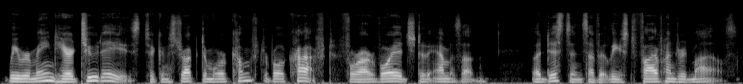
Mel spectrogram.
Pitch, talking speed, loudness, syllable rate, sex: 130 Hz, 200 wpm, -19 LUFS, 5.6 syllables/s, male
